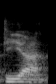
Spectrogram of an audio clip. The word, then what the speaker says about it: Dia: Yeah, Dia, that's how we pronounce it here.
